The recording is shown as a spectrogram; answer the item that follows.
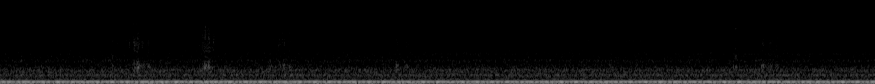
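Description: A steady low hum throughout, with a few faint, short clicks from a computer mouse being used to scroll and click through a desktop menu.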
